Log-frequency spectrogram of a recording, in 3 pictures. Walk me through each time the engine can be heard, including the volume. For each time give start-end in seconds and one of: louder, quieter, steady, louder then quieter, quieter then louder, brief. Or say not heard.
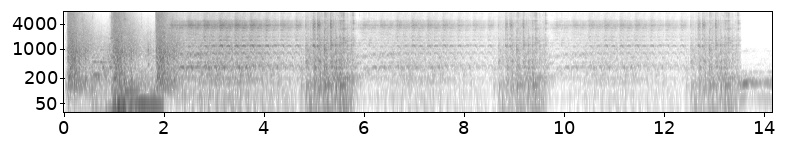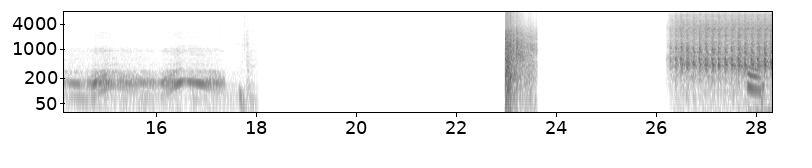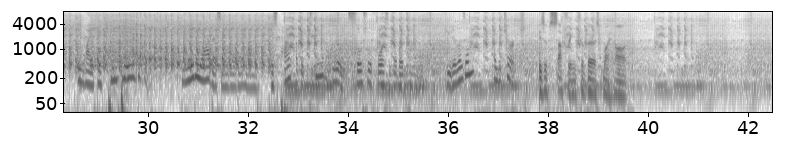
0.0-17.9 quieter
26.2-42.4 quieter.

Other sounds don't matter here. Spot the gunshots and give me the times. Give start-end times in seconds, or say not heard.
0.1-2.4, 22.9-23.6.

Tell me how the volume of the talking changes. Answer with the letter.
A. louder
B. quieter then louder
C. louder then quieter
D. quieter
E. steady
E.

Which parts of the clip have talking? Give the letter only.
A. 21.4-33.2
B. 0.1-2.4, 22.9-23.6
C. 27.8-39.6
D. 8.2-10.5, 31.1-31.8
C.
